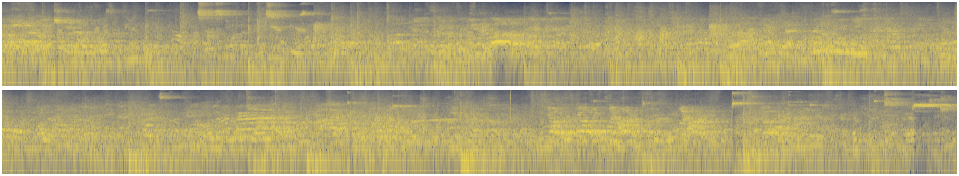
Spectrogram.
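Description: A crowd of young people chatter and shout in a large echoing gym.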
